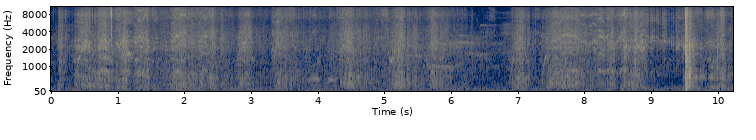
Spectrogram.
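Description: Brushed electric motor and drivetrain of a Traxxas Stampede XL-5 RC monster truck whining, rising and falling in pitch with the throttle, driven at low speed over gravel. Near the end comes one sharp crash as the truck hits the concrete barrier and flips over.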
